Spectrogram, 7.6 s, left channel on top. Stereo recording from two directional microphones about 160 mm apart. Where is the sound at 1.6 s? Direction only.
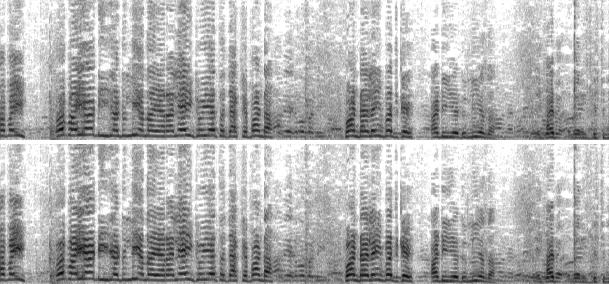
30° left (ahead or behind).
